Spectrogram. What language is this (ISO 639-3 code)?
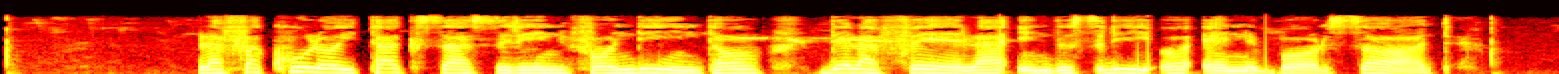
epo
